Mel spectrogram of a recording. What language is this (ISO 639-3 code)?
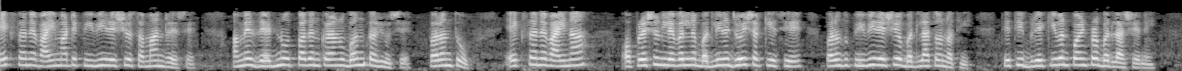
guj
